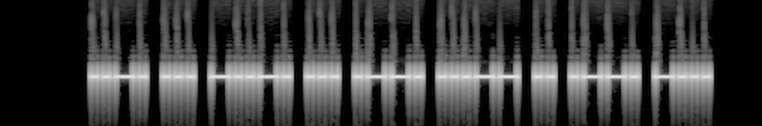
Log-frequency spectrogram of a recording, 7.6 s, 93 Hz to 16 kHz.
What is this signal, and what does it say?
Morse code, heard as a keyed tone, about 20 wpm, 700 Hz. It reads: FS/SP3IPB
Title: Difficult Call Signs 20wpm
